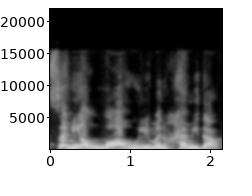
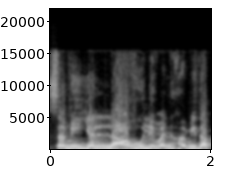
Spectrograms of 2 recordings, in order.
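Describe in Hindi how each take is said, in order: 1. गले से निकलने वाली 'ain' ध्वनि 'sami' को 'Allahu' से जोड़ती है। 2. 'ya' जैसी आवाज़ 'sami' को 'Allahu' से जोड़ती है। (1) "सही तरीका है" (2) "आइन के जगह पर या लगा देते हैं, तो यह गलत हो जाएगा"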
